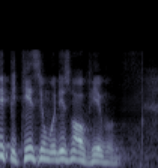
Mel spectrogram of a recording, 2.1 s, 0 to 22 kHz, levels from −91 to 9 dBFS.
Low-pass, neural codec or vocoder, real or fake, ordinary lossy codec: 7.2 kHz; codec, 24 kHz, 1.2 kbps, DualCodec; fake; none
